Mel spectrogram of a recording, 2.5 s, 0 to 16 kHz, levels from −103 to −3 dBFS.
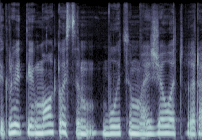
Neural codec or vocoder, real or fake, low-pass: none; real; 14.4 kHz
